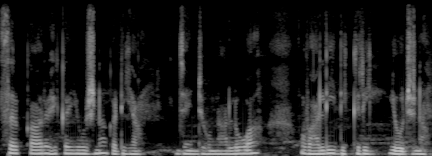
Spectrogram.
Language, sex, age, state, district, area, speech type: Sindhi, female, 30-45, Gujarat, Junagadh, urban, spontaneous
